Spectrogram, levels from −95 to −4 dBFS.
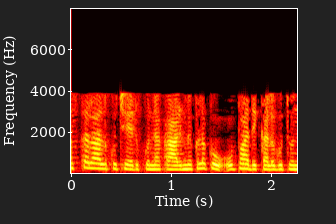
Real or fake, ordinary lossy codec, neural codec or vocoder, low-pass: real; AAC, 16 kbps; none; 7.2 kHz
